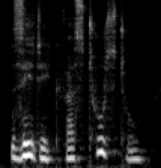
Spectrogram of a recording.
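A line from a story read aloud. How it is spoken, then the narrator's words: Gentle deep resonant question. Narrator (German): fragte er sanft, und seine Stimme war rein und tief wie eine kostbare Glocke und genauso weithin hallend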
